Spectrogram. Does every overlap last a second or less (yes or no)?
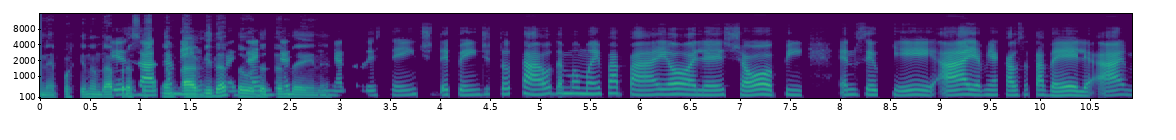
no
